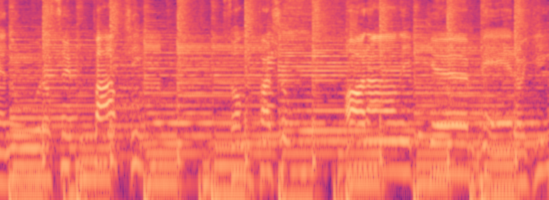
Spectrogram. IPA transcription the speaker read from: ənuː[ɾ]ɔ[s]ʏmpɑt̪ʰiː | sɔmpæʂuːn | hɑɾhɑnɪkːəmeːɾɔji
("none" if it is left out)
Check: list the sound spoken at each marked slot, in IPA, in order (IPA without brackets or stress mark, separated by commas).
ɾ, s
